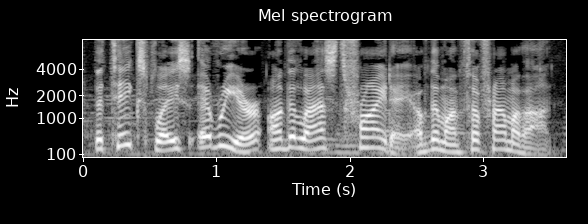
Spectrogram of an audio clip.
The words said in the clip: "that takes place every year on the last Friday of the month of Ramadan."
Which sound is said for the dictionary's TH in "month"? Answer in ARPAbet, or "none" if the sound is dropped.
TH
